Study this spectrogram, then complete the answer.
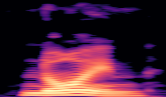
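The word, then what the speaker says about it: neun: act 9 once again knowing in this case e u is pronounced like oh I for example in oil in English sin once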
